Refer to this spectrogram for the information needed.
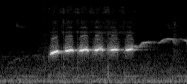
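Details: Kept white-rumped shama in an aviary: six loud, clear whistled notes repeated quickly at a steady pitch, flowing into a long, thin whistle that climbs slowly.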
